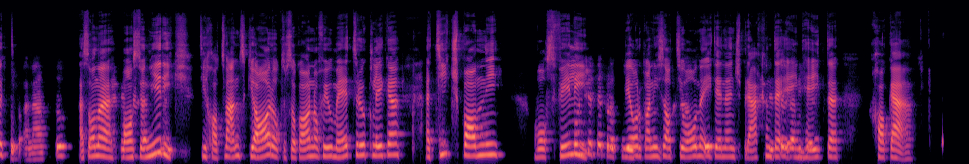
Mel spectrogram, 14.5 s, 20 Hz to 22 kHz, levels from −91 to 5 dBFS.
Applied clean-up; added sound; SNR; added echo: neural mask model Resemble Enhance denoiser.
